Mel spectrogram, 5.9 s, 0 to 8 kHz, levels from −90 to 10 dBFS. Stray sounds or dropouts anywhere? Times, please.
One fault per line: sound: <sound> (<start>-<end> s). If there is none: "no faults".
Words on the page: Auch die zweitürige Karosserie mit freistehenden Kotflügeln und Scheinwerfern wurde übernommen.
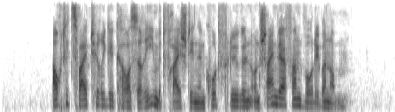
no faults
